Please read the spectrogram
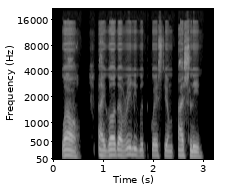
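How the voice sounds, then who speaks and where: A man with an Andean accent, fairly high in pitch, with a dark, mellow tone and a very slow pace, in a dry, close sound with no echo. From Peruvian Andes, south of Cusco. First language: Quechua. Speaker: tour guide. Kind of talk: live guided tour.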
